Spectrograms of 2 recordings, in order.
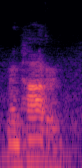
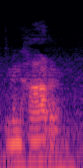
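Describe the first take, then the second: No difference in how they are said.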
